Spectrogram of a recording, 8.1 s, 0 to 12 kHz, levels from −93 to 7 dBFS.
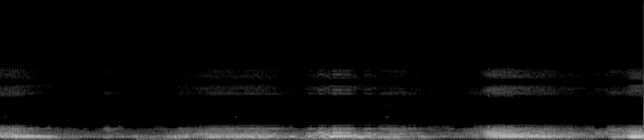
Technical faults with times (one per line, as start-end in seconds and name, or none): none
